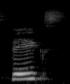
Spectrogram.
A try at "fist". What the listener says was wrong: Fist. You said fix.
